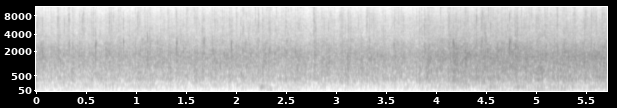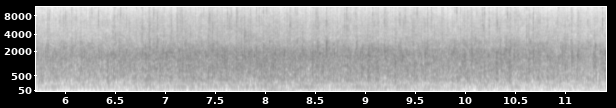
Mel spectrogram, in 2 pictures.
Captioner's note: applause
